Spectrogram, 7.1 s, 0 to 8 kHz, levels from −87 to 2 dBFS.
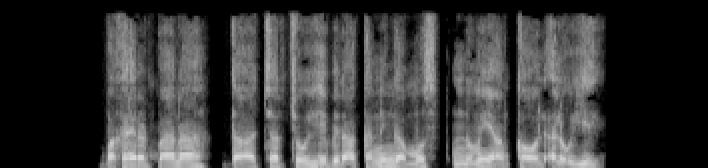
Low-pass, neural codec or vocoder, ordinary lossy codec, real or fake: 7.2 kHz; vocoder, 22.05 kHz, 80 mel bands, WaveNeXt; MP3, 48 kbps; fake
